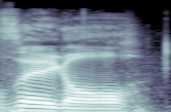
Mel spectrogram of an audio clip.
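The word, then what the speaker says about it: Zagel: Kittle, Hattori, Fish, and Ellie rhymes with bagel, Zagle with 43.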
